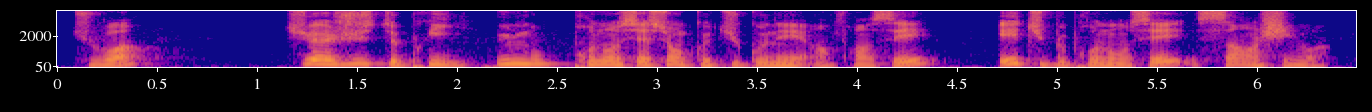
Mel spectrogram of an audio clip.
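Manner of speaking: usual speaking voice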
